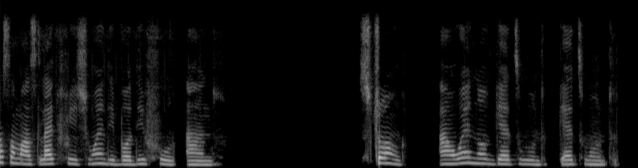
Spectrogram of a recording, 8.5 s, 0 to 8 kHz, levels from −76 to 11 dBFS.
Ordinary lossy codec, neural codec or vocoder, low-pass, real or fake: none; none; 7.2 kHz; real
